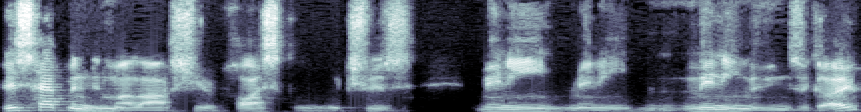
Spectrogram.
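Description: Against a quiet background, a man speaks at a moderate pace with a somewhat breathy voice. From Western Australia, Geraldton area. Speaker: data analyst. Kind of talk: presentation. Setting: video call. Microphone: video call.

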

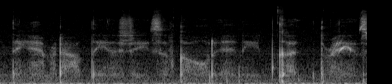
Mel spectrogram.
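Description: Whispering and soft-spoken, the speaker goes at a fairly slow pace over loud background noise. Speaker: scripture reader. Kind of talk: reading aloud from the Bible. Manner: soft ASMR whisper reading scripture. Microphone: phone near.

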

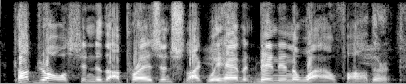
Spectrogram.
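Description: A man speaks at a moderate pace. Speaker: preacher. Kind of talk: sermon. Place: church. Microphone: podium.

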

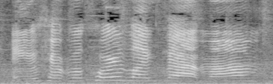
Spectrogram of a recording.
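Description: Using a raised, projected voice, a woman speaks at a very slow pace with fairly even intonation over noticeable background noise. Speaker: vlogger after jaw surgery. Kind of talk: casual vlog chat. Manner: sleepy, mumbled, numb-mouthed talk. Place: car.

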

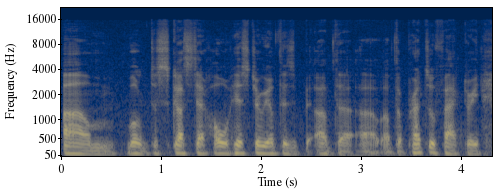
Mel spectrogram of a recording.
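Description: A man talks at a moderate pace in a somewhat breathy voice, and the sound is dry with no echo. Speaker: vlogger. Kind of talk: casual vlog chat. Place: car. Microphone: phone near.

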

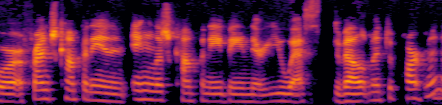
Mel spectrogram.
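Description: A woman talks at a fairly quick pace. The background is quiet. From Los Angeles. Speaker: entertainment career coach and TV executive; entertainment career coach. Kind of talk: interview. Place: home room. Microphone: video call.

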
